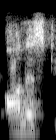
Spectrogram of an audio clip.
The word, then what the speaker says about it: honest: यानी एक वर्ड्स में बाज़ वक़्त वर्ड साइलेंट रहता है, जैसे एक वर्ड है ऑनेस्ट, ईमानदार, तो लिखने में हम क्या करते हैं उसको HONEST, लेकिन पढ़ते H नहीं पढ़ते, हम क्या बोलते हैं ऑनेस्ट बोलते, क्या बोलते हैं ऑनेस्ट.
